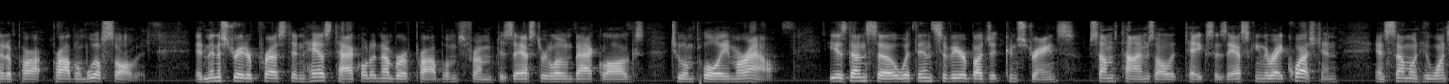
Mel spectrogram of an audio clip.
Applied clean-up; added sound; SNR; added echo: none; none; none; none.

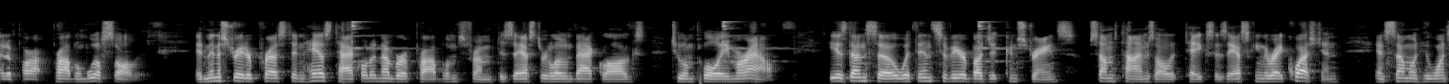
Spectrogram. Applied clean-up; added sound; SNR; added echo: classical method log-MMSE.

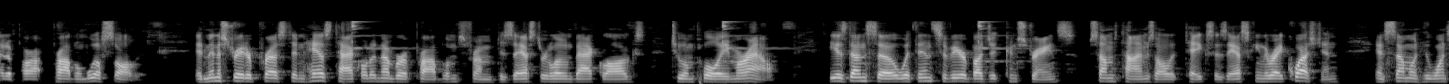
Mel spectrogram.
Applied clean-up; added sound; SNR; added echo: classical method Wiener filter.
